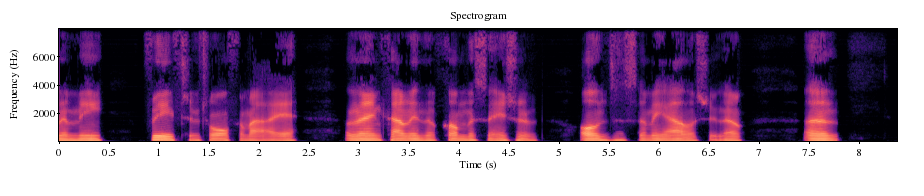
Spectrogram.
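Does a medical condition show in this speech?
Yes: motor neuron disease.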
